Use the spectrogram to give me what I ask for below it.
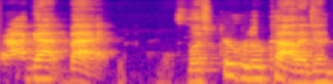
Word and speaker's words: Tougaloo: i got back was tougaloo college and like i do like the way you pronounce my college because some folks call it tug-o-loop thank you uh wrote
